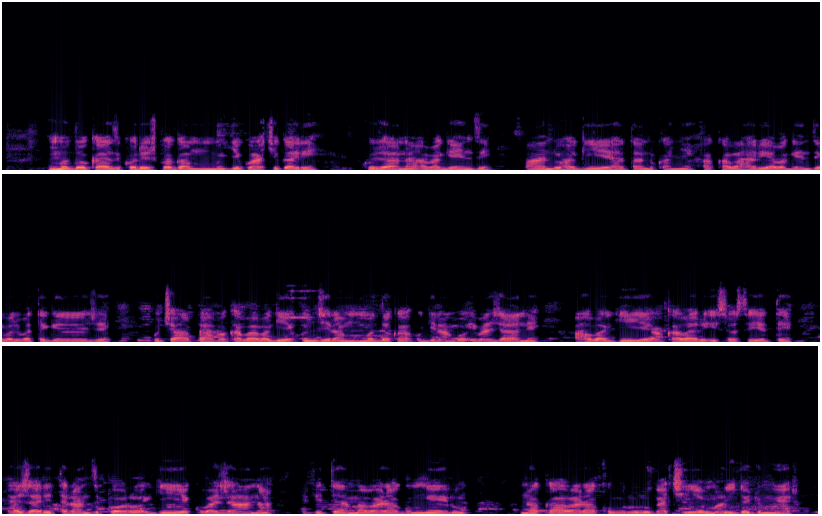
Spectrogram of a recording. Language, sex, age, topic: Kinyarwanda, male, 25-35, government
